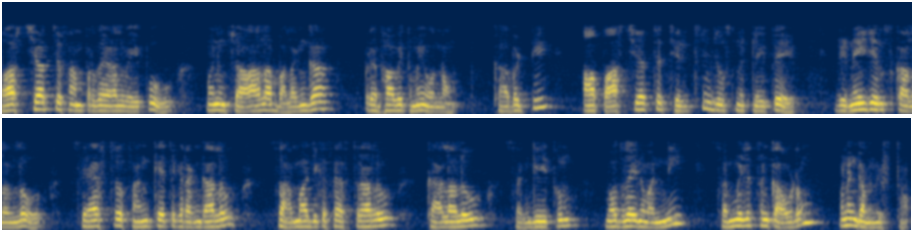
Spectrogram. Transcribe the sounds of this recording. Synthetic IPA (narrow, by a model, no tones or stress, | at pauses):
paːʂtjaːt̪jɐsaːmpɾɐd̪aːjaːlɐʋɐjpu | mɐnɐmt͡ʃaːlaːbɐlɐŋɡaː | pɾɐbʱaːʋit̪ɐmɐjunːaːm | kaːbɐʈːi | aːpaːst͡ʃjaːt̪jɐt͡ʃɐɾit̪ːɾɐnt͡ʃuːsinɐʈlɐjt̪e̞ː | ɾineːd͡ʒenskaːlɐmlo̞ː | ʃaːst̪ɾɐsaŋkeːt̪ikɐɾɐŋɡaːlu | saːmaːd͡ʒikɐʃaːst̪ɾaːlu | kaːɭaːlusɐŋɡiːt̪ɐmː | ɔd̪ɐlɐjnɐʋɐnːiː | sɐmːiːlit̪ɐmkaːʋɐɽɐmmɐnɐmɡɐmɐnist̪a̰ːm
